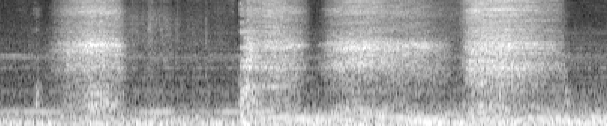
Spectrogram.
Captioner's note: Ra gasping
